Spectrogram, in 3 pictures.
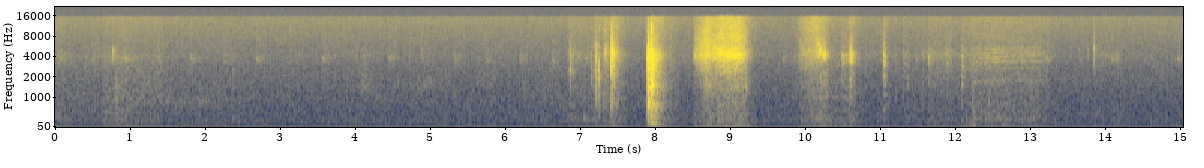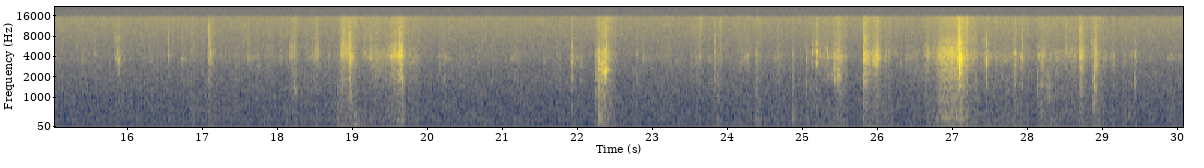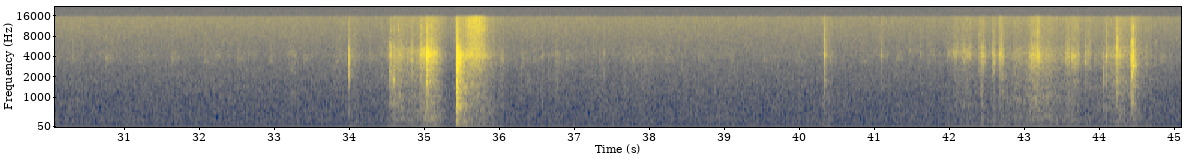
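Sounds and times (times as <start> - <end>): paper sliding across mat: 8.5 - 9.3.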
